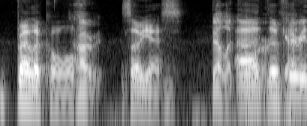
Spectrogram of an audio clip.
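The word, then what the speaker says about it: B'lakor: name yeah bailey core it's not got two apostrophes it's spelt b and then apostrophe l-a-k-o-r bellacor so yes uh the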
